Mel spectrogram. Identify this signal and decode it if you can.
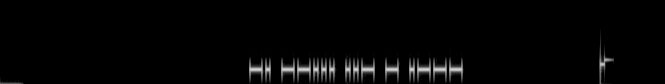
Morse code, heard as a keyed tone, about 28 wpm, 700 Hz. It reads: N7UTJ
